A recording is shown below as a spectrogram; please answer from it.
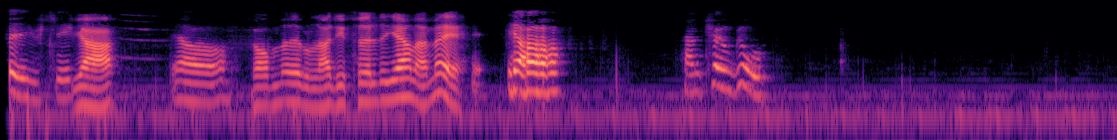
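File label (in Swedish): Vånga Skåne, dialekter, svenska sagor; Folkminnen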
